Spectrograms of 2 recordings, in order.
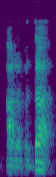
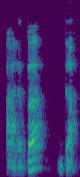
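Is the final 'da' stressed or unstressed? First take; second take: stressed; unstressed. First: The final syllable da carries the stress. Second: The final syllable da is left unstressed. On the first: It means in the car. The speaker calls it wrong. "So you will not say araba da. That means in the car" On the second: It means the car as well. The speaker calls it right. "it's a separate word. ... So it's a very small change in accent"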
